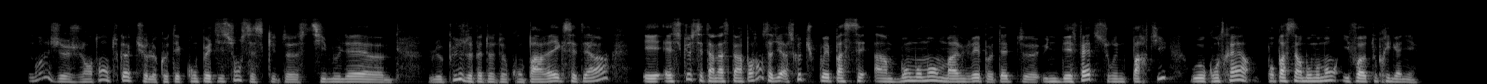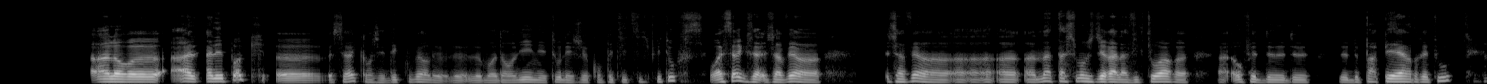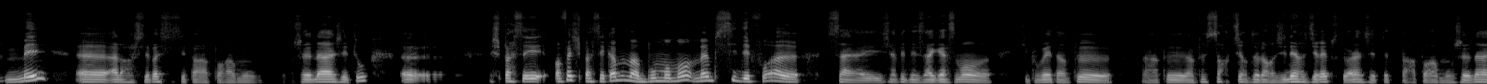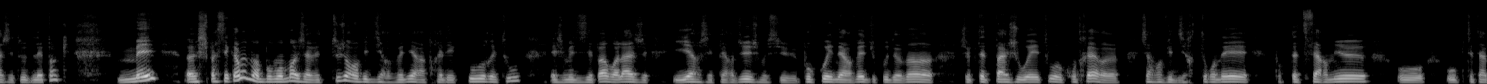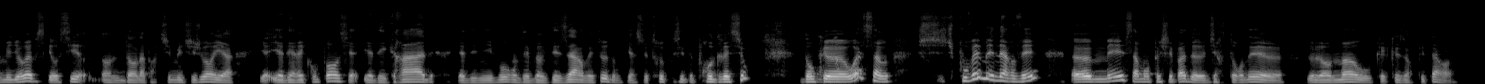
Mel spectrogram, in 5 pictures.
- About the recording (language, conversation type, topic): French, podcast, Quel est un hobby qui t’aide à vider la tête ?
- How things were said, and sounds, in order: none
